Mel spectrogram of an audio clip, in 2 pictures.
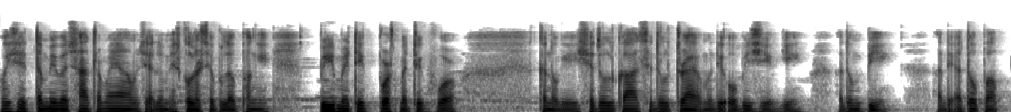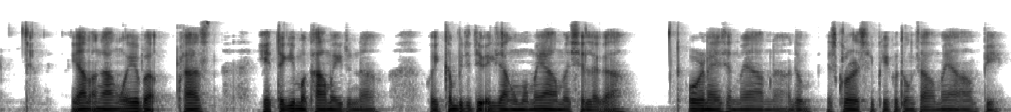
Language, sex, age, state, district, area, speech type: Manipuri, male, 18-30, Manipur, Kakching, rural, spontaneous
